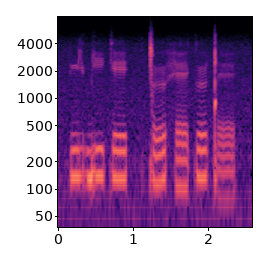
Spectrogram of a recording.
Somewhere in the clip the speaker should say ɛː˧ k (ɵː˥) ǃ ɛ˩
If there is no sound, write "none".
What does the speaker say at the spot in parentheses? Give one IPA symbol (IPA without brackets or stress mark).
ɵː˥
